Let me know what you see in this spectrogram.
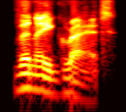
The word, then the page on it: vinaigrette: British English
